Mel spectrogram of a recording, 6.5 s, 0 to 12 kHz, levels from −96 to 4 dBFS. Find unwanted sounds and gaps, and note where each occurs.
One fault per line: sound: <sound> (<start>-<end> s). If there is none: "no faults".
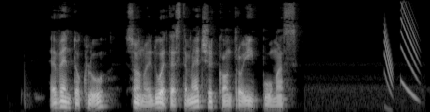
sound: chirp (5.8-6.3 s)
